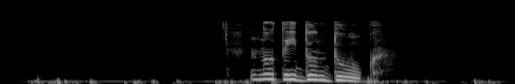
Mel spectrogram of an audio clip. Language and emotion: Russian, angry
